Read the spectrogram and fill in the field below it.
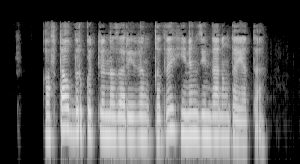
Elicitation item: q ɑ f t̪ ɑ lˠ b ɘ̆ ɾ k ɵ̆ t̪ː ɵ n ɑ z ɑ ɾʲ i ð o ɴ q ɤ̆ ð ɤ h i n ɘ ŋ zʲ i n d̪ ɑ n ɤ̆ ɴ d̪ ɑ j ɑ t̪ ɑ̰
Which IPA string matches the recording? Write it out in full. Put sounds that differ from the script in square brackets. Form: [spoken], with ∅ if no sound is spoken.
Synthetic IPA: q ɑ f t̪ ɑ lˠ b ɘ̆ ɾ k ɵ̆ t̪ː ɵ n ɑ z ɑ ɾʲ i ð [ɤ] ɴ q ɤ̆ ð ɤ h i n ɘ ŋ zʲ i n d̪ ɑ n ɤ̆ ɴ d̪ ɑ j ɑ t̪ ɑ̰

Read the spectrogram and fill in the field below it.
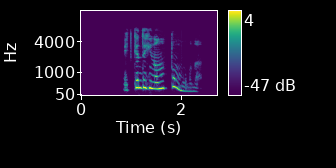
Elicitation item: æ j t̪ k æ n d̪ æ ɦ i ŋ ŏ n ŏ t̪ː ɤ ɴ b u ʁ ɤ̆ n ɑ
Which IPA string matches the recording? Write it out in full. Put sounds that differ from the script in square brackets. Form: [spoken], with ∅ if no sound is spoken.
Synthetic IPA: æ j t̪ k æ n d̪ æ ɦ i [n] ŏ n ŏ t̪ː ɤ ɴ b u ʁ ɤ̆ n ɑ

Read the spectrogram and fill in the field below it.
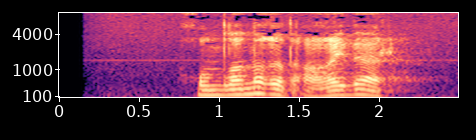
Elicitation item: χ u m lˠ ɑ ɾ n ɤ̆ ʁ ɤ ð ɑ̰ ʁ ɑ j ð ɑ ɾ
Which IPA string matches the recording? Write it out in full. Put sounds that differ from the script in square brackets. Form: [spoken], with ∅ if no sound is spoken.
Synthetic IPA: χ u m lˠ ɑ [∅] n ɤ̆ ʁ ɤ ð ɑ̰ ʁ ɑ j ð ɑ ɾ

